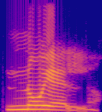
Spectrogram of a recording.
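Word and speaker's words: Noël: Now, this means that there are two consecutive vowels and you have to pronounce them separately. Okay, for example, Noel. So we have the sound of O as and your E as well.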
